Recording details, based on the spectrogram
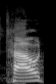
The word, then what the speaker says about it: tau: which is tau, T-A-U, is how we phonetically say it.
